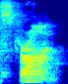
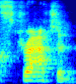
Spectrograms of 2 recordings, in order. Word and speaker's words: Strachan: Yeah, it's Mike Strawn. Strawn? It's not Strachan. It's Strawn.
